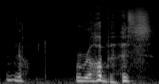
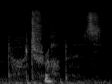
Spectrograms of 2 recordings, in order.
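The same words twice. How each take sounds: First: Higher, slow frightened voice; terrified gasp. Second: Whispered, breathless denial; gasped terror. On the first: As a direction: plead it out in panic. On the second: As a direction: gasp it out in terror. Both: Acted. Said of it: "gasped the terrified man".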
